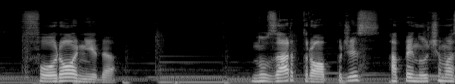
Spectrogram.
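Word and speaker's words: Phoronida: Da mesma forma, então, dizemos priapúlida, gnatostomúlida, forônida. Nos artrópodes, a penúltima sílaba, po, tem vogal curta também.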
